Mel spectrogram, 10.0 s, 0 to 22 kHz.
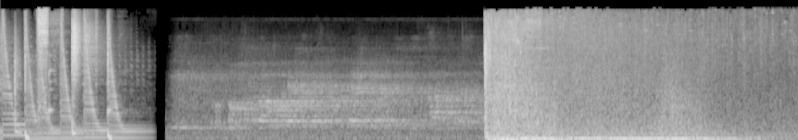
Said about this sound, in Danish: I den store østbanehal på Oslos hovedbanegård gav eksplosionen genlyd. Flere end 100 nordmænd var på vej hjem fra arbejde og passerede hovedbanegården ved 18-tiden den 2. juli 1982.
